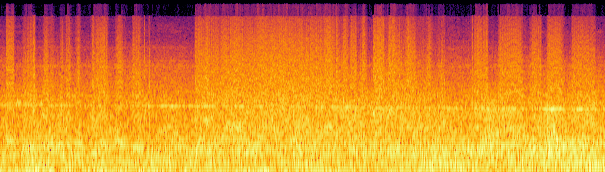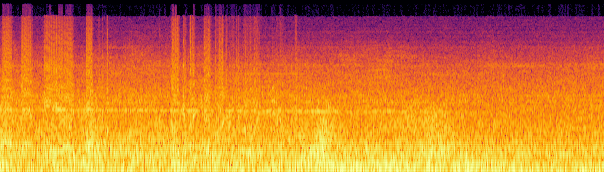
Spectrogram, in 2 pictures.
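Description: A jet airliner on the world's longest flight passes at JFK Airport, its broad engine roar steady and loud for the whole stretch with a thin whine running over it.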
